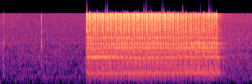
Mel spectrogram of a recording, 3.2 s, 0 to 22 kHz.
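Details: 2009 Chevy Cobalt, injector balance/flow test after cylinder head valve job for P0300 misfire: quiet clicks, then a steady rapid buzz for about 1.5 seconds that stops cleanly as the injector pulses; pressure drops 49 to 33, normal injector.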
